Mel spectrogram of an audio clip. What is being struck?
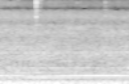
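Nothing is struck.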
